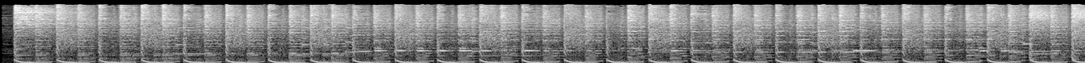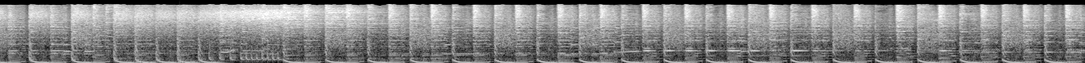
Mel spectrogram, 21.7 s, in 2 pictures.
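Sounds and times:
Greek dance music mix: 0.0s - 21.6s.

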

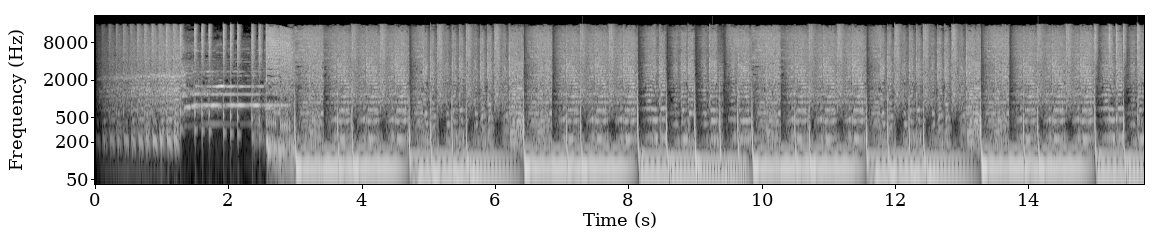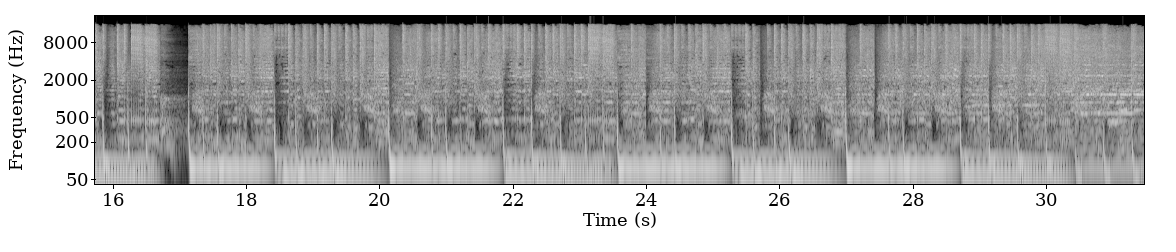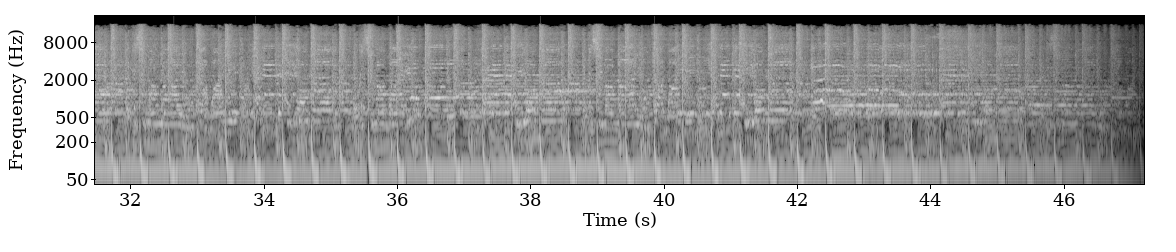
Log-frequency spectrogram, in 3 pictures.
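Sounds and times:
trap beat: 0.0s - 47.1s.

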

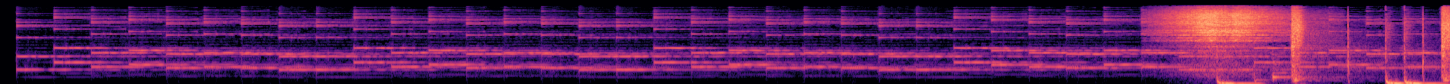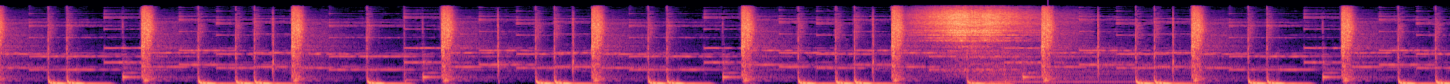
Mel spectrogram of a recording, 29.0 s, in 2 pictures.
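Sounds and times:
music beat: 11.5s - 29.0s.

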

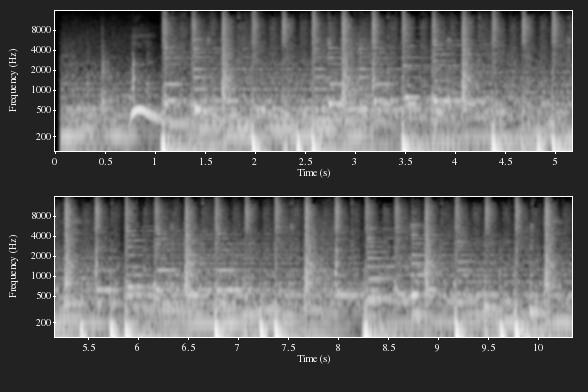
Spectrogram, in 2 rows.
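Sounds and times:
melody for SMS: 0.1s - 10.3s.

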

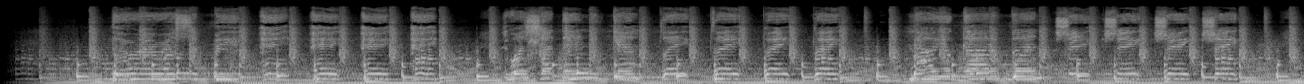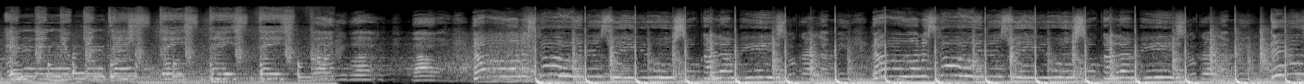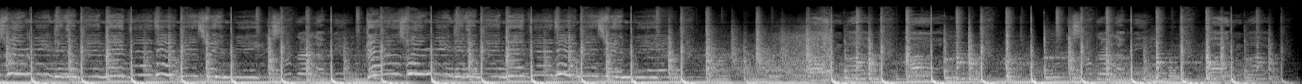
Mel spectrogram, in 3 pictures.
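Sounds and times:
slow dance music: 0.2s - 39.1s.

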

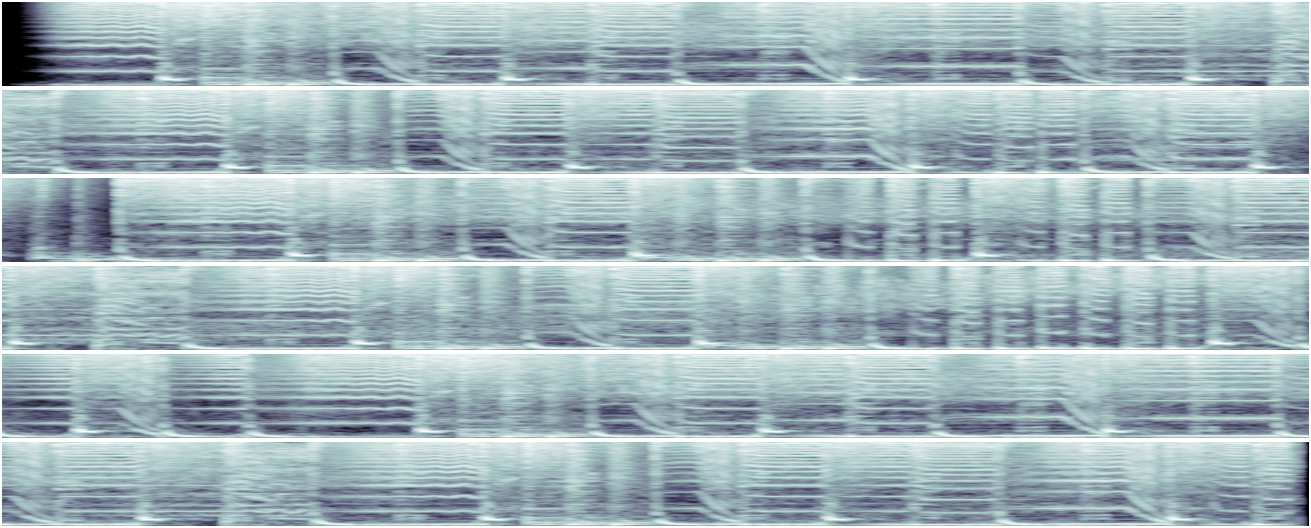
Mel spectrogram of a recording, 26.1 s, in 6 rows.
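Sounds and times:
dubstep music: 0.2s - 26.1s.

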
